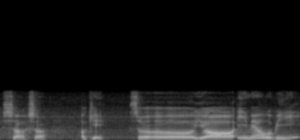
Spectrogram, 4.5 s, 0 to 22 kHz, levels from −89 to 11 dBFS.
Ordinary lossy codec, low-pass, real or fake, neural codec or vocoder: none; none; real; none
